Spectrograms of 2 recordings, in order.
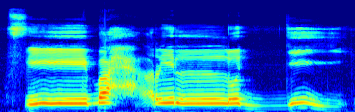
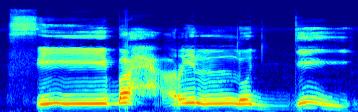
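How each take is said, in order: No difference in how they are said.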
